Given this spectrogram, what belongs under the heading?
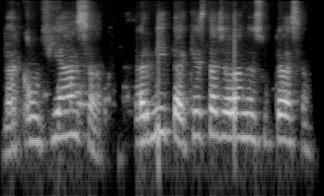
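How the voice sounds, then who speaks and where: A male pastor leads a call-and-response Bible lesson, reading scripture aloud and firing questions at his listeners by name. His voice sits fairly high yet sounds mellow and soft-edged. He repeats each answer back before pressing on. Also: normal speed. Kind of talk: interactive Bible teaching with questions to the congregation.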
